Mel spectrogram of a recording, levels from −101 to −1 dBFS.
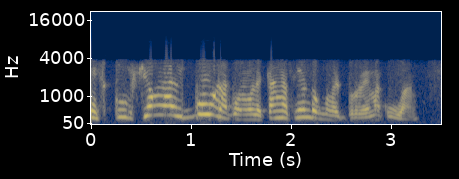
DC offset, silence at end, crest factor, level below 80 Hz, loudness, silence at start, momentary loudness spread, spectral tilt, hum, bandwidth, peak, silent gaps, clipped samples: under 0.1%; 0.25 s; 14 dB; -82 dBFS; -28 LUFS; 0 s; 10 LU; -7.5 dB/octave; none; 4.1 kHz; -14 dBFS; none; under 0.1%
